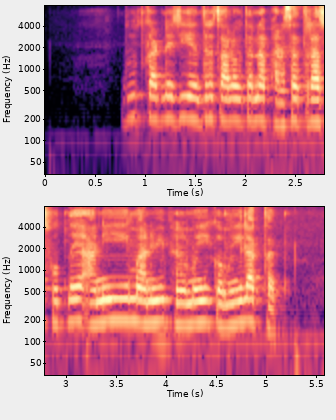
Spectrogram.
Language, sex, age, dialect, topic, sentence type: Marathi, female, 56-60, Standard Marathi, agriculture, statement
